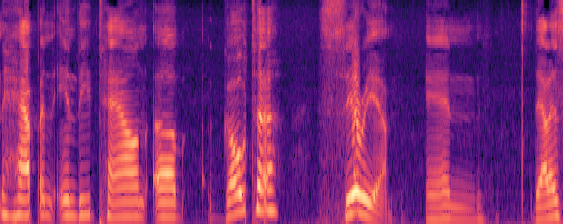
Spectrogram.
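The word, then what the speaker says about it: Ghouta: that incident happened in the town of gota syria and that is spelled g-h-o-u-t-a also equating to 144.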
